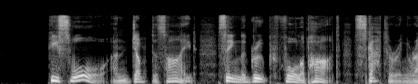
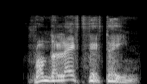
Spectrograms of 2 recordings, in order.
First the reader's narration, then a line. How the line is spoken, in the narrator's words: Nohorn roared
